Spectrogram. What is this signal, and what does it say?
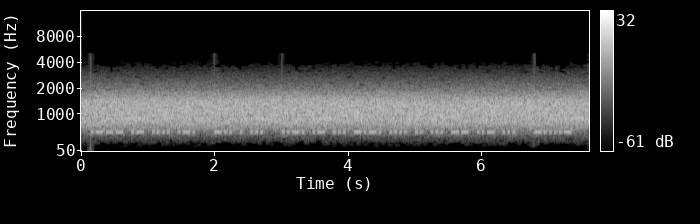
Morse code, heard as a keyed tone, about 32 wpm, 530 Hz. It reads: JAHR DES FASCHISMUS -
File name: daily / 31wpm noise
